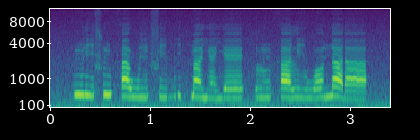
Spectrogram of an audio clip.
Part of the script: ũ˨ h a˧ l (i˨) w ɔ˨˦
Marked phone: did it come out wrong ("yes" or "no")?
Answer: no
